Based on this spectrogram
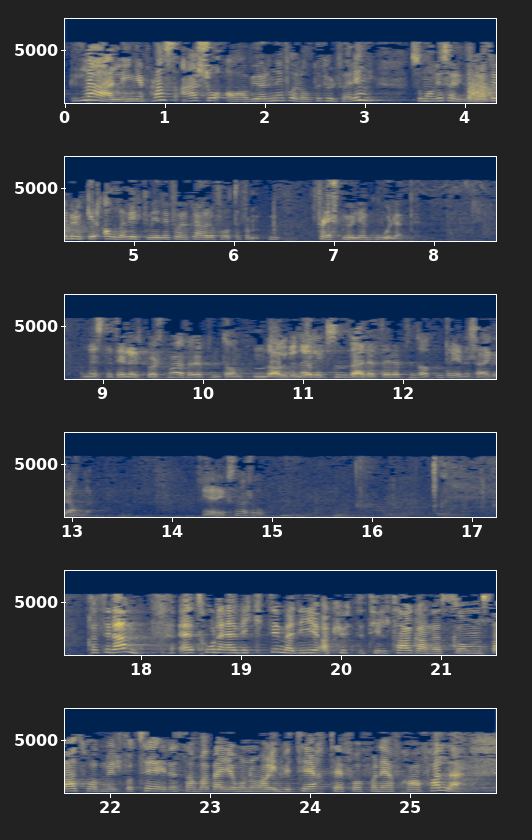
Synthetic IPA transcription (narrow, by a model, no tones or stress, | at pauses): læːɭɪŋəpʰlɑsːæʂɔʔɑːʋjøːɾənəɪfɔɾhɔlt̪ʰɪlfʉlføːɾɪŋ | sɔmɔʋɪsœɾɡəfɔɾɑt̪ʋɪbɾʉːkəɾʔɑlːəʋɪɾkəmɪd̪əɾfɔɾɔkʰlɑːɾəɾɔfoːt̪ʰɪl | flɛːst̪mʉːlɪəɡuːəlø̰ːp | ɔnɛst̪ət̪ʰɪlːɛɡəspœʂmoːlæɾfɔɾɛpɾəsn̩t̪ʰɑnt̪nd̪ɑːɡd̪ʉːneːɾɪksnd̪æɾɛt̪əɾɛpɾəsnt̪ʰɑnt̪n̩t̪ʰɾiːnəʂæɪɡɾɑnd̪ə | eːɾɪksn̩ʋæʂəɡuː | pʰʁɛsɪd̪ɛnt̪jʔæɡt̪ʰʁuːd̪ɛæʁʋɪkt̪ɪmɛd̪ɪɑkʰʉt̪ət̪ʰɪlt̪ʰɑːɡɑnəsɔmst̪ɑːt̪sʁoːd̪n̩ʋɪlfoːt̪ʰeɪd̪ɛsɑmɑʁbæɪəhʊnnoːhɑːʁɪnʋɪt̪ʰeːʁt̪ʰːɪfɔʁɔfoːneːʁfʁɑːfɑlːə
